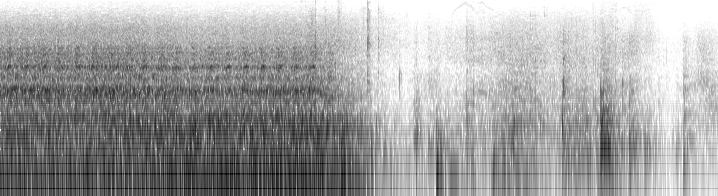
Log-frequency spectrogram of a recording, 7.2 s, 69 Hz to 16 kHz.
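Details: Land Rover 300TDI diesel after sump pan reseal, new oil filter and oil change: fires up to steady even clatter about four beats a second, no knocks or misses, then shuts off after seconds; healthy.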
